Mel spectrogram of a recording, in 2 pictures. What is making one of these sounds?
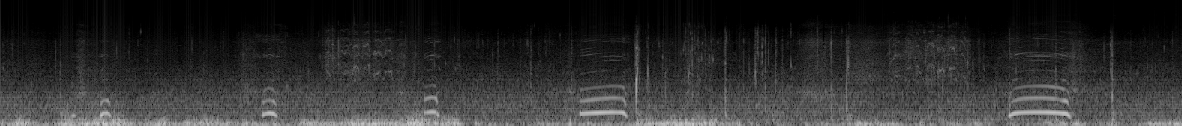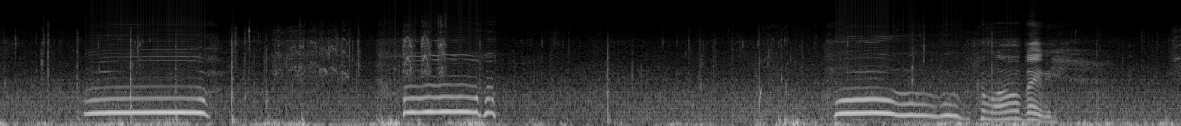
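A fishing reel's drag whines in short bursts.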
